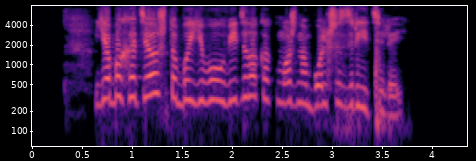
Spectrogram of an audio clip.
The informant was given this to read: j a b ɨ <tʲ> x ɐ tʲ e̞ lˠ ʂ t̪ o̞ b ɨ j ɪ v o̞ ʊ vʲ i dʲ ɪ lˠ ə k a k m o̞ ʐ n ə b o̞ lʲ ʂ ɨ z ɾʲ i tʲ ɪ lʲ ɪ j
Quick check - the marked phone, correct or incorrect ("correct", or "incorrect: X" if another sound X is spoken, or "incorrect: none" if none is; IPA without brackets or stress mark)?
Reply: incorrect: none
